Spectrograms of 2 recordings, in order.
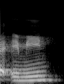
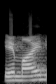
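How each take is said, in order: First: एमीन with a long "ee"; amine as "a-meen". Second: एमाइन with an "eye" vowel; amine as "a-mine". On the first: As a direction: say एमीन so that it ends like "mean". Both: Shown as a demonstration. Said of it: "NH three को क्या पढ़ते हो".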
